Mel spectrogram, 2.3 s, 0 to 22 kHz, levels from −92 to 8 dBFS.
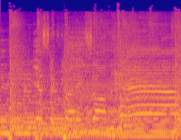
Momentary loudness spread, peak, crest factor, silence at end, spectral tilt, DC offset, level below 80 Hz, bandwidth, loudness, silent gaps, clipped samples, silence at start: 3 LU; 0 dBFS; 10 dB; 0 s; -4.5 dB/octave; under 0.1%; -24 dBFS; 19.5 kHz; -11 LUFS; none; under 0.1%; 0 s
